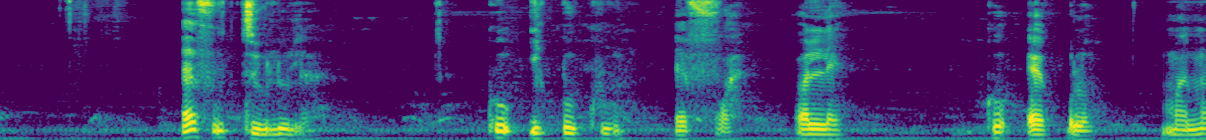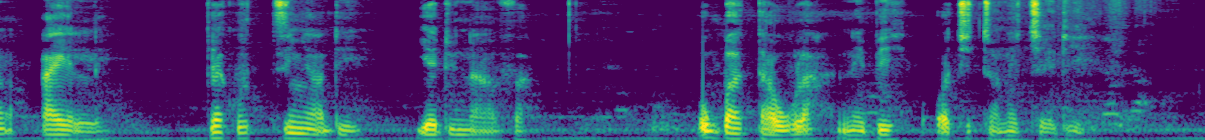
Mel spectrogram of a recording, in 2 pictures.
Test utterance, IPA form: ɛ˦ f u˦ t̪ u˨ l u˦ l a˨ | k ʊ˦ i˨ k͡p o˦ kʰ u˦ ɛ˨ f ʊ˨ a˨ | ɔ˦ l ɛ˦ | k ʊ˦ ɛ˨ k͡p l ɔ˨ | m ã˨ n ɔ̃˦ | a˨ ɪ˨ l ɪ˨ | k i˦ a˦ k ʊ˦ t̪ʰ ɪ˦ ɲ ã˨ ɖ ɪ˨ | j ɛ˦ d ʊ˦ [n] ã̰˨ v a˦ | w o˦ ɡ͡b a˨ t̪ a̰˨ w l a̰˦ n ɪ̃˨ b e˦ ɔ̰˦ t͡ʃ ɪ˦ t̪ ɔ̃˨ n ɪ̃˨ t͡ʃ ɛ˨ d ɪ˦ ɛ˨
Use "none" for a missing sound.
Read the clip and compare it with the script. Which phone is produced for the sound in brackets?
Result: n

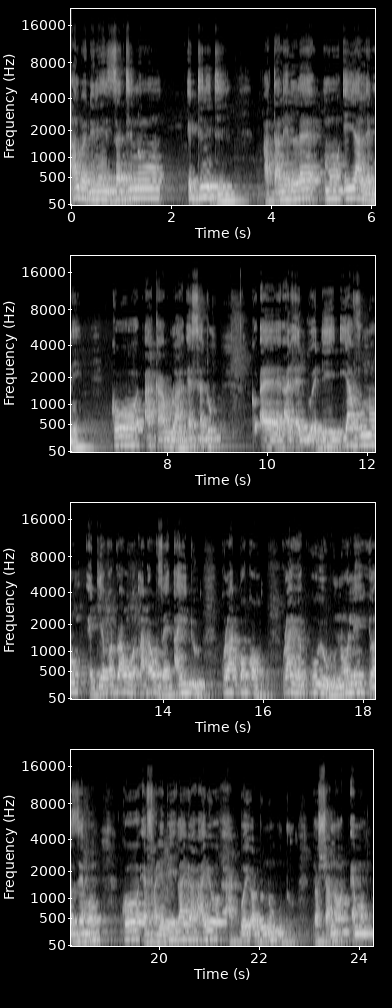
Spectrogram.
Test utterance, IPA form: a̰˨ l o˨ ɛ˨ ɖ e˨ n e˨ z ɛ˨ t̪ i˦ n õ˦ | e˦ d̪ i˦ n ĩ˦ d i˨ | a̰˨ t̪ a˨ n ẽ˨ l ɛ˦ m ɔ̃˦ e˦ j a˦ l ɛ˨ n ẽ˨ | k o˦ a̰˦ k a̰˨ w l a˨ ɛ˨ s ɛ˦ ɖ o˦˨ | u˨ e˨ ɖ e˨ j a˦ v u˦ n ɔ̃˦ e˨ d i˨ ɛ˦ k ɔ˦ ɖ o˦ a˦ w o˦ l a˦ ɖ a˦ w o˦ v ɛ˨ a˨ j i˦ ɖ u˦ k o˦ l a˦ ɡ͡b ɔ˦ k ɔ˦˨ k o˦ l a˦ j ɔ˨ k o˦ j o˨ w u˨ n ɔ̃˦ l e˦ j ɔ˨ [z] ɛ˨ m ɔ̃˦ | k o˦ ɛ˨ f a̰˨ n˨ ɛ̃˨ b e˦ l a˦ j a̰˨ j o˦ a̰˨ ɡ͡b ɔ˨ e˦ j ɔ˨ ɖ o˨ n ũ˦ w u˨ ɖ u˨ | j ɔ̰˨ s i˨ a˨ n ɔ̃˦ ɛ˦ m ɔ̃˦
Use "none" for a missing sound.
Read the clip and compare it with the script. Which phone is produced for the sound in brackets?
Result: z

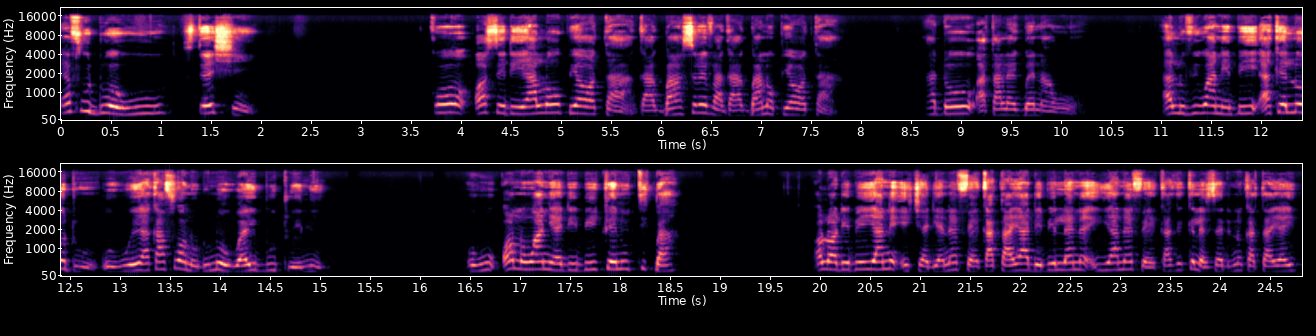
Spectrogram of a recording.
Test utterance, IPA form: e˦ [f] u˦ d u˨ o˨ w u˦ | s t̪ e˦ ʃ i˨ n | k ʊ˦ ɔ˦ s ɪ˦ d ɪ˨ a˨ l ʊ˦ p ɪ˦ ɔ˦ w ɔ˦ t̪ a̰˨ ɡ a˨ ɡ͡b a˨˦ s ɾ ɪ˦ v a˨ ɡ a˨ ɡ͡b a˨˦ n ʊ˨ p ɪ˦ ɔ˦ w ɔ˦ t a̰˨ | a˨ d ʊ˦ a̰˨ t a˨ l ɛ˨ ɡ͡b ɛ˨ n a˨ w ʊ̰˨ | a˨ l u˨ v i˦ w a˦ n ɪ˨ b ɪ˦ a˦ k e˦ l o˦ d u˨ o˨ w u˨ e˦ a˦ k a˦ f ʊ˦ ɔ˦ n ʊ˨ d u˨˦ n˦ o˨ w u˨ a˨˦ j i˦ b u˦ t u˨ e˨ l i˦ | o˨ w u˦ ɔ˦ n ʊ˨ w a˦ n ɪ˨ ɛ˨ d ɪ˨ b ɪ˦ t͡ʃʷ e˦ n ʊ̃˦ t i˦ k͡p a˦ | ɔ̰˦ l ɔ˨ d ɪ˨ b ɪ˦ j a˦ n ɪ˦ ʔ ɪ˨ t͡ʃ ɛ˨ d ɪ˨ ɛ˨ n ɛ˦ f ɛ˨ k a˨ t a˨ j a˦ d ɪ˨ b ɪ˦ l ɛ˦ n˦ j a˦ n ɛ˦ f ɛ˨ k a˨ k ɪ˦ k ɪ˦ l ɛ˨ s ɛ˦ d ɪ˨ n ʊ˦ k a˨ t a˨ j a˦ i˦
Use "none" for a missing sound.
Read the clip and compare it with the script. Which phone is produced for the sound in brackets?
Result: f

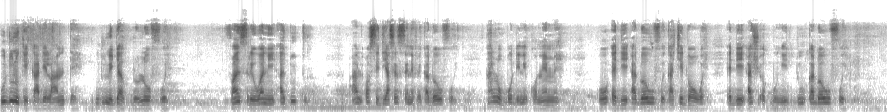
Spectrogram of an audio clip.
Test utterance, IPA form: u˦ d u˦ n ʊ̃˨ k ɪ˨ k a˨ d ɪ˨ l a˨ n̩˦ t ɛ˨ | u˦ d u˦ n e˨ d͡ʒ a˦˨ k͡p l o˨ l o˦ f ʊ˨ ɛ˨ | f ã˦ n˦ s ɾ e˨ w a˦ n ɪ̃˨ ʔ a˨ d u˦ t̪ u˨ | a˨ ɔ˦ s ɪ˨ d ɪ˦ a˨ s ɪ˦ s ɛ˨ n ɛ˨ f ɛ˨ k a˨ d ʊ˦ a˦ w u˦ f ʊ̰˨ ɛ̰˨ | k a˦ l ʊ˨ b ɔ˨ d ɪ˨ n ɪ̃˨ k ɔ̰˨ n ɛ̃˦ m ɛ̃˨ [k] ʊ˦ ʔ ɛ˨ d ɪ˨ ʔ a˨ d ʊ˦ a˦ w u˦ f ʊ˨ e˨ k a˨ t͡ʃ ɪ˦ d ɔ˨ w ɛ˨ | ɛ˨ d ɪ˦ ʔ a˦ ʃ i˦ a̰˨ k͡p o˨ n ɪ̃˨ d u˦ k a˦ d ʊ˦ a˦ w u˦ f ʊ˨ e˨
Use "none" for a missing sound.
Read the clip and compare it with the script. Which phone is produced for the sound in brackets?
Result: k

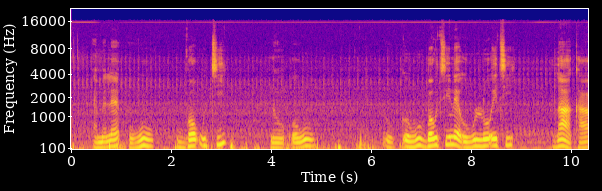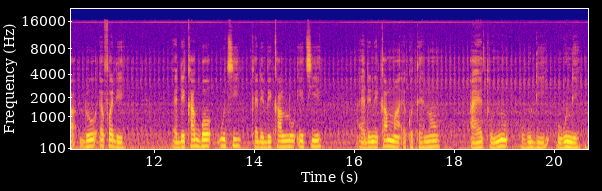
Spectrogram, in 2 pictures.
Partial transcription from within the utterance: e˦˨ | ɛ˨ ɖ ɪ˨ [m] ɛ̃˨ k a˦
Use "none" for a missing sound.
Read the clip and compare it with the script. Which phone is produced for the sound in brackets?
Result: n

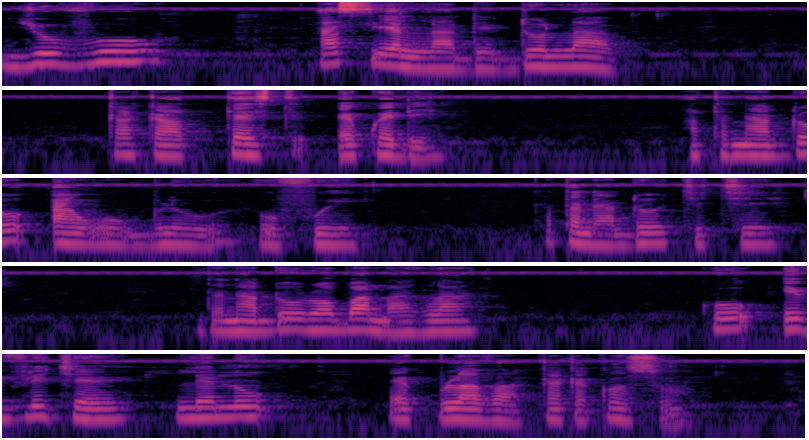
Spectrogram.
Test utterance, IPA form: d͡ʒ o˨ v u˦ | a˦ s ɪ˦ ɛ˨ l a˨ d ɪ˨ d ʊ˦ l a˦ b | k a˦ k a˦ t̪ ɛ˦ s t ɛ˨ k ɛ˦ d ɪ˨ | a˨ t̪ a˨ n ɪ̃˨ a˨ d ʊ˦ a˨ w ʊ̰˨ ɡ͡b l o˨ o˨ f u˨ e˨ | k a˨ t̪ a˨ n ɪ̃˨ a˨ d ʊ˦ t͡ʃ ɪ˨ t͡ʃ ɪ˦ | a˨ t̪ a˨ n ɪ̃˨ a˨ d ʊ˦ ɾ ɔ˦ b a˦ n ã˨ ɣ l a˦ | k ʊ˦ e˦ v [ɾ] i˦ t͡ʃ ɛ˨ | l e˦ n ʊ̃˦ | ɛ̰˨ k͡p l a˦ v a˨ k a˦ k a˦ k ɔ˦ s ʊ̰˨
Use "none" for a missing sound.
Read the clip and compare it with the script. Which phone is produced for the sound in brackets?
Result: l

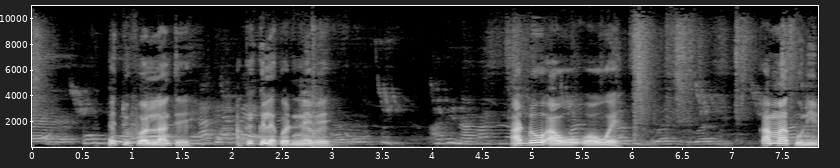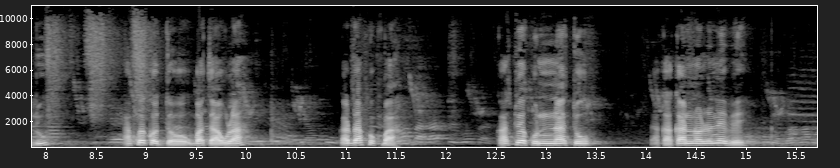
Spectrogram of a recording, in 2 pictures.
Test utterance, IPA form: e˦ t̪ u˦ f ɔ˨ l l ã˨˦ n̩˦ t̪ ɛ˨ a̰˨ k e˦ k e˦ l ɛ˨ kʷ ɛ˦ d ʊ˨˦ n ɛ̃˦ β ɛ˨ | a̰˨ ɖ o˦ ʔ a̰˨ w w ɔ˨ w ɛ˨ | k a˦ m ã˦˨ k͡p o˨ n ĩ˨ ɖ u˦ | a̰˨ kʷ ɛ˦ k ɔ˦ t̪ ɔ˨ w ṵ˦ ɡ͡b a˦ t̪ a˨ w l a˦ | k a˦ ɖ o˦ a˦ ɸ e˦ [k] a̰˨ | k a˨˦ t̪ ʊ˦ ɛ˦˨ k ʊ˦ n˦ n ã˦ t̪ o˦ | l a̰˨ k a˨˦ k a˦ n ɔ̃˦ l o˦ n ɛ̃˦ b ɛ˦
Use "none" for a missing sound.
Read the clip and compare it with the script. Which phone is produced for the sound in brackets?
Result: k͡p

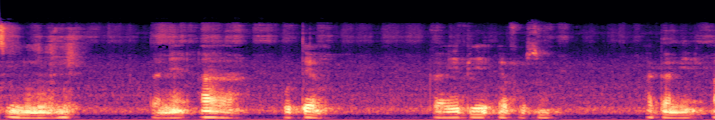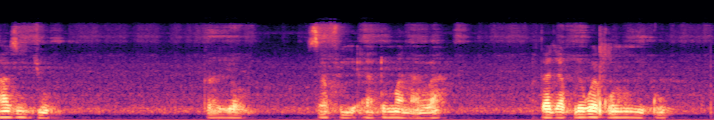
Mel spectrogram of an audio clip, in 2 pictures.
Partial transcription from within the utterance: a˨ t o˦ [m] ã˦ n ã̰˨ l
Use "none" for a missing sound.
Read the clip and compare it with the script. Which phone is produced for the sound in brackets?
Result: m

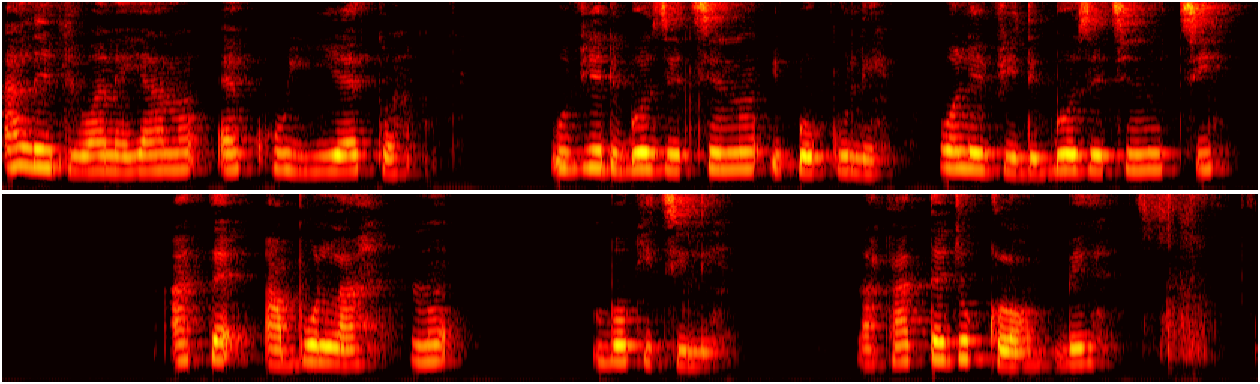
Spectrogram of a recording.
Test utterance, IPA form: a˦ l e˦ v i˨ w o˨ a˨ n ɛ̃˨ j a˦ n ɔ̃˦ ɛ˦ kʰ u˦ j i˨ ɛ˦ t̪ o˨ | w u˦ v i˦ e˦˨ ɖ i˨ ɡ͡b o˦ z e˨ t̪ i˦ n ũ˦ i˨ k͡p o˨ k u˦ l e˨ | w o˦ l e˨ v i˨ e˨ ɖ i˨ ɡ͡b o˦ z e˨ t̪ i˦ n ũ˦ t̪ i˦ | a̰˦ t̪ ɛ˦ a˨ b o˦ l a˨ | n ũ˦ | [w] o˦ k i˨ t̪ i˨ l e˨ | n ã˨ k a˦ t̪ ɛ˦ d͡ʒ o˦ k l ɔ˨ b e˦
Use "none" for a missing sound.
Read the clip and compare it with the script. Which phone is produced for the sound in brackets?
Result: b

